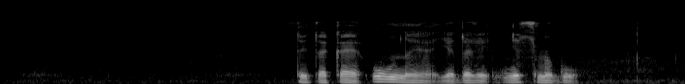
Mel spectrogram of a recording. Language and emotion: Russian, neutral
